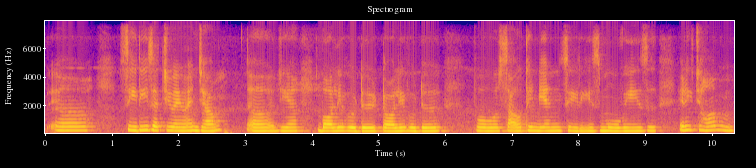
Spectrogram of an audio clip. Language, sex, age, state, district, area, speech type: Sindhi, female, 18-30, Gujarat, Surat, urban, spontaneous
